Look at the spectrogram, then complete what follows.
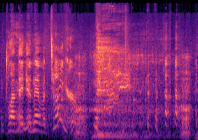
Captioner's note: laughs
